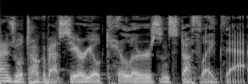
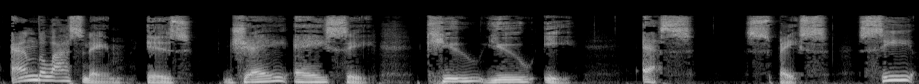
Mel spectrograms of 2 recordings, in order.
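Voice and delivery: letter by letter, slow and clear; deliberate dictation; slow spelling; slower than usual. Shown as a demonstration. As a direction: spell it out for the class. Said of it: "tell me what the names are".

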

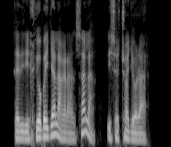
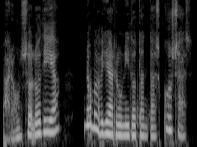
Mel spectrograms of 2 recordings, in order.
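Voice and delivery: put-on young girl voice; 6 semitones higher, 5 dB quieter than usual. A narrator's reading. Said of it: "y añadió de inmediato".

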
